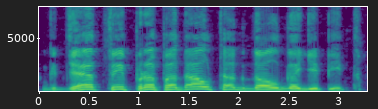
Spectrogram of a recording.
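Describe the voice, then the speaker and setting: Shrill insolent young Hun prince, a man doing it. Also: sing-song, takes it slowly, slightly rough, no echo, heavily acted. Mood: arrogant shouting. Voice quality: shrill, high, grating. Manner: shouting, arrogant, threatening.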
